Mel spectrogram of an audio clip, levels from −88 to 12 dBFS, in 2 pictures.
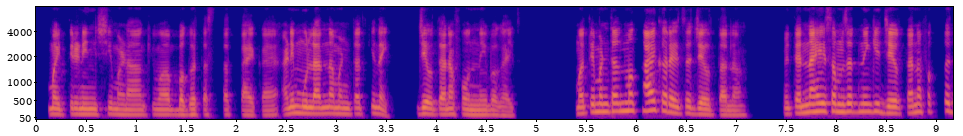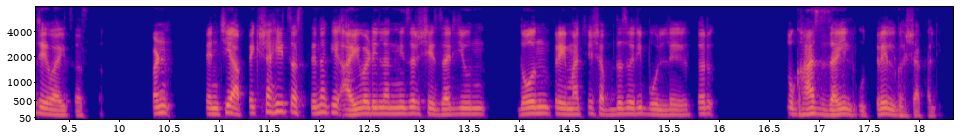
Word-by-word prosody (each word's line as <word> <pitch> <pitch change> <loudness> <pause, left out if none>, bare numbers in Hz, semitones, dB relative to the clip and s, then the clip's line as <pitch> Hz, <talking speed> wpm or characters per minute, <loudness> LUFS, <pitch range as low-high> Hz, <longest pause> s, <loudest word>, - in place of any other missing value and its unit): मैत्रिणींशी 145 0 0
म्हणा 130 -2 -2
किंवा 135 -1 -3
बघत 130 +1 -3
असतात 130 0 -10
काय-काय 120 +1 -5
आणि 160 +5 +2
मुलांना 165 -2 +3
म्हणतात, 155 -1 -1
की - - -6
"नाही, 150 -8 -1 0.3
जेवताना 145 -2 +2
फोन 140 -2 -3
नाही 130 0 -1
बघायचा." 115 -4 -7 0.6
मग 165 - +3
ते 200 - +1
म्हणतात, 210 +1 +3
"मग 230 +1 +3
काय 235 +2 +8
करायचं 185 -8 +1
जेवताना?" 125 -5 -1 0.5
त्यांना 175 +4 +6
हे 215 0 +6
समजत 210 -1 +2
नाही, 210 0 0
की 210 - 0
जेवताना 175 +2 +3
फक्त 215 +2 -8
जेवायचं 125 -7 +1
असतं. 115 - -19 0.5
पण 170 +3 +4 0.4
त्यांची 150 +4 +1
अपेक्षा 175 +4 +2
हीच 210 +1 0
असते 165 -3 -1
ना, 195 +2 0
की 185 0 -1
आई-वडिलांनी 160 +3 +2
जर 165 0 0
शेजारी 145 -2 -1
येऊन 150 0 -1 0.4
दोन 165 +3 +3
प्रेमाचे 145 0 +2
शब्द 140 -1 -4
जरी 155 +1 -1
बोलले, 130 -1 -3
तर 155 +1 -3
तो 155 0 -13
घास 145 +2 +3
जाईल, 130 +1 +3
उतरेल 135 +4 -1
घशाखाली. 105 -2 -9
150 Hz, 175 wpm, -25 LUFS, 130-170 Hz, 0.6 s, काय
